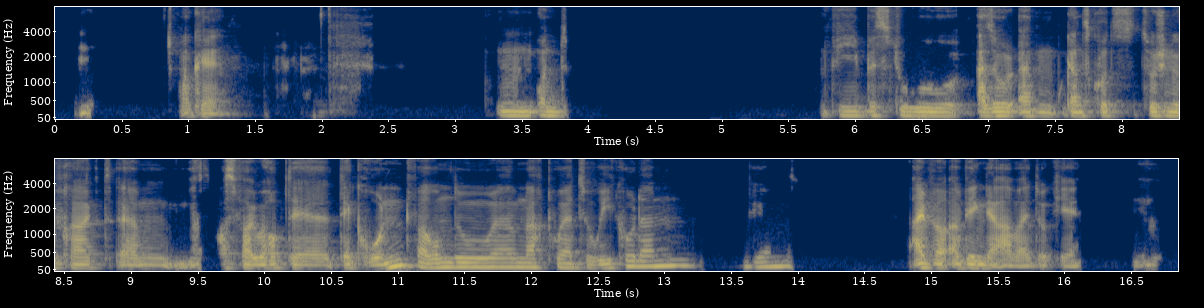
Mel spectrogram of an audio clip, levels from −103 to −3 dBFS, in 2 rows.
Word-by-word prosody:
Mhm. -, -, -3 dB, 0.7 s
Okay. -, -, 0 dB, 2.1 s
Mhm. 105 Hz, -1 st, +1 dB
Und... 105 Hz, -2 st, -1 dB, 1.9 s
Wie 110 Hz, 0 st, -3 dB
bist 105 Hz, 0 st, +1 dB
du 100 Hz, -2 st, 0 dB
also, 105 Hz, +1 st, +4 dB
ähm, 95 Hz, -1 st, 0 dB
ganz 100 Hz, 0 st, +2 dB
kurz -, -, -1 dB
zwischengefragt, 95 Hz, -2 st, 0 dB
ähm, 90 Hz, 0 st, -3 dB, 0.2 s
was -, -, +2 dB
war 95 Hz, -, +4 dB
überhaupt 95 Hz, +2 st, +1 dB
der 90 Hz, -1 st, 0 dB
der -, -, -1 dB
Grund, 130 Hz, -, +2 dB
warum 115 Hz, 0 st, +2 dB
du, 120 Hz, -1 st, +2 dB
äh, 120 Hz, 0 st, -1 dB
nach 115 Hz, -1 st, 0 dB
Puerto 105 Hz, -3 st, -3 dB
Rico 100 Hz, +8 st, -2 dB
dann 150 Hz, +2 st, -1 dB, 0.4 s
gegangen 130 Hz, +1 st, -3 dB
bist? 140 Hz, -, -8 dB, 0.8 s
Einfach -, -, +6 dB
a 100 Hz, -, +1 dB
wegen 95 Hz, -2 st, +4 dB
der 80 Hz, -, +4 dB
Arbeit, 75 Hz, -2 st, 0 dB
okay. 75 Hz, 0 st, -5 dB, 0.4 s
Mhm. 90 Hz, -, -11 dB
105 Hz, 125 wpm, -32 LUFS, 95-115 Hz, 2.1 s, Einfach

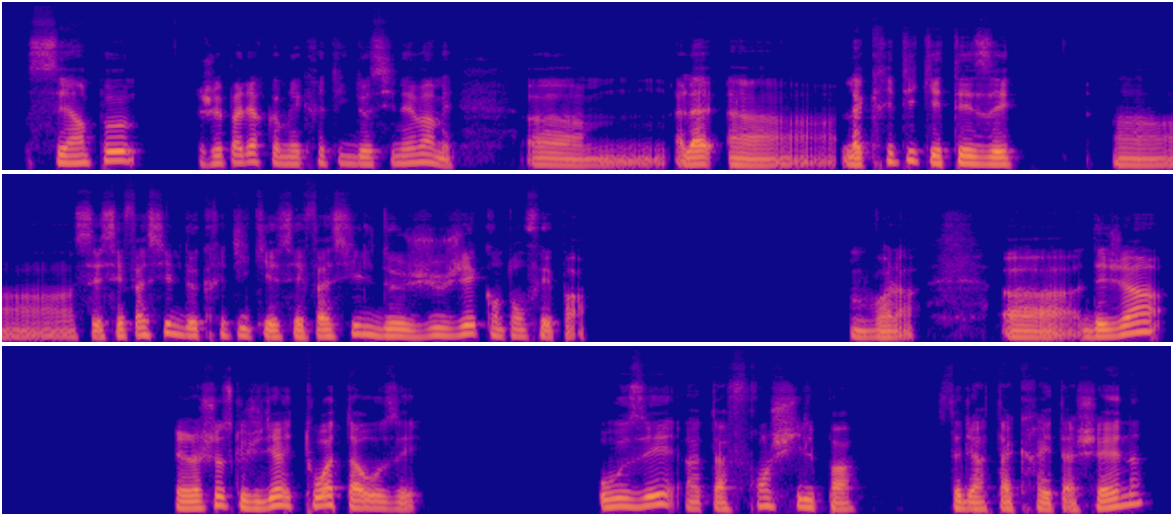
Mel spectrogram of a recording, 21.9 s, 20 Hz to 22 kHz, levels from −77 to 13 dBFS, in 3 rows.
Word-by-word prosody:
c'est 145 Hz, -, -1 dB
un 140 Hz, +1 st, +2 dB
peu, 180 Hz, +5 st, +2 dB, 0.3 s
je 125 Hz, +3 st, -3 dB
vais -, -, -1 dB
pas 145 Hz, +1 st, 0 dB
dire 165 Hz, +1 st, 0 dB
comme 135 Hz, -3 st, -3 dB
les 125 Hz, -, -1 dB
critiques 130 Hz, +1 st, -10 dB
de 125 Hz, -1 st, +1 dB
cinéma 140 Hz, +5 st, -2 dB
mais 110 Hz, -, -4 dB, 0.4 s
hem, 105 Hz, -3 st, -3 dB
la, 125 Hz, +1 st, +6 dB, 0.2 s
heu, 110 Hz, 0 st, 0 dB, 0.3 s
la 120 Hz, -2 st, +4 dB
critique 165 Hz, +7 st, -4 dB
est 135 Hz, +1 st, +2 dB
aisée, 125 Hz, -2 st, +4 dB, 0.6 s
heu, -, -, -2 dB, 0.8 s
c'est -, -, -1 dB
c'est 120 Hz, -, 0 dB
facile 140 Hz, +6 st, -1 dB
de 130 Hz, -2 st, +2 dB
critiquer, 125 Hz, -3 st, -2 dB
c'est 110 Hz, +1 st, 0 dB
facile 125 Hz, +7 st, 0 dB
de 125 Hz, 0 st, +3 dB
juger 135 Hz, +8 st, 0 dB
quand 130 Hz, -5 st, -5 dB
on 120 Hz, -, -2 dB
fait 120 Hz, -, -2 dB
pas. -, -, -7 dB, 1.6 s
Voilà. 105 Hz, -1 st, -1 dB, 0.5 s
Heu, 110 Hz, -3 st, +1 dB
déjà 145 Hz, -, +4 dB, 1.1 s
la 120 Hz, 0 st, +5 dB
chose 165 Hz, +5 st, +1 dB
que -, -, +1 dB
je -, -, 0 dB
lui 115 Hz, -, +2 dB
dirais: 165 Hz, +5 st, +5 dB
«Toi, 165 Hz, +2 st, +4 dB
tu 180 Hz, -, -3 dB
as -, -, +7 dB
osé.» 115 Hz, -1 st, -1 dB, 1.1 s
«Osé, 155 Hz, +6 st, +4 dB
heu, 115 Hz, -1 st, -2 dB
tu -, -, -3 dB
as 110 Hz, -, +3 dB
franchi 150 Hz, +7 st, -3 dB
le 140 Hz, -, +3 dB
pas, 105 Hz, -2 st, -1 dB, 0.4 s
c'est-à-dire 115 Hz, -2 st, +1 dB
tu -, -, +1 dB
as -, -, +3 dB
créé 105 Hz, -, 0 dB
ta -, -, -1 dB
chaîne. 155 Hz, -, +2 dB
125 Hz, 165 wpm, -22 LUFS, 115-150 Hz, 1.6 s, as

